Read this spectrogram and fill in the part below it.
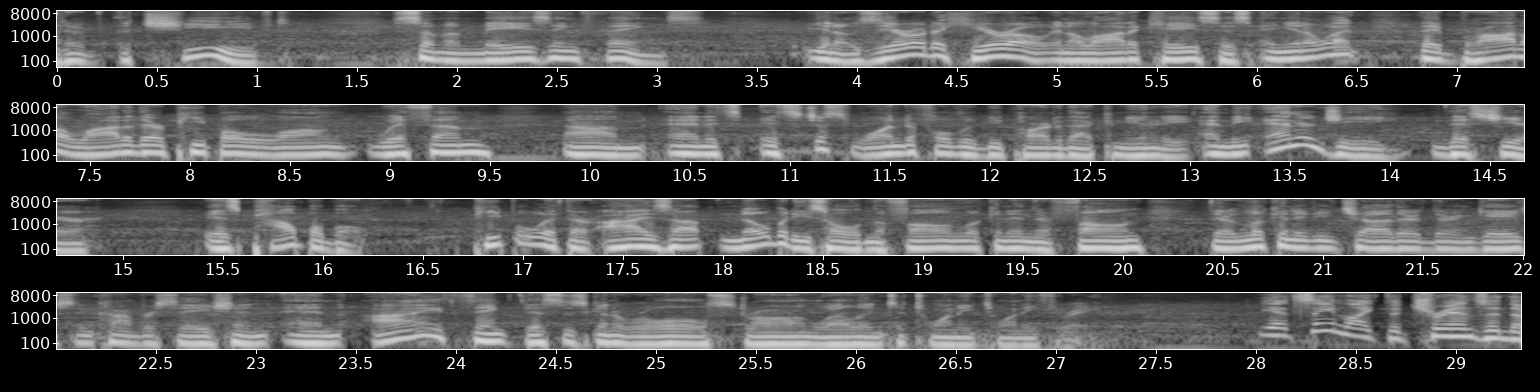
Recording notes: Live from Expo Expo 2022. From Downtown Louisville from IAEE Expo Expo.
